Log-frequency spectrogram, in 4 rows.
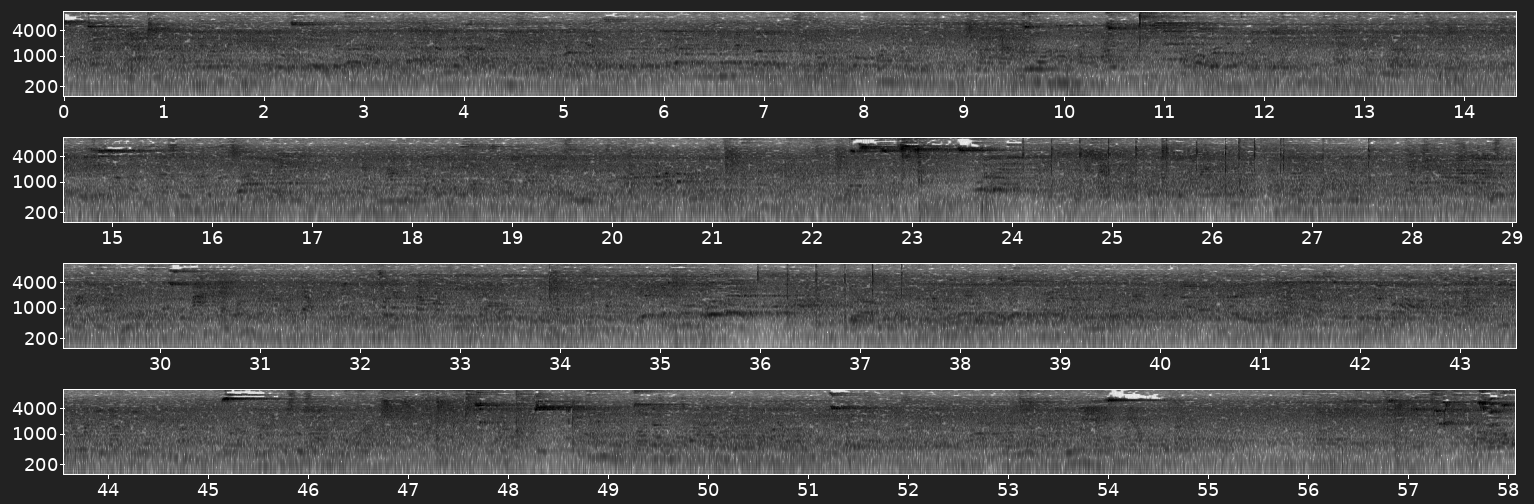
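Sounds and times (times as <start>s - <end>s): hubbub of voices: 0.0s - 58.0s
people talking: 0.0s - 58.0s.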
